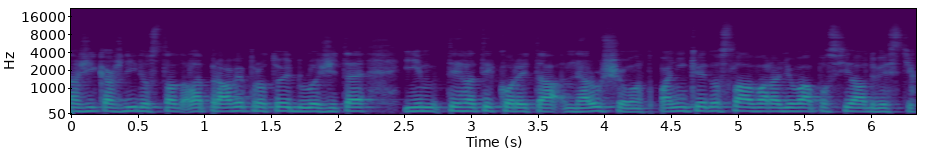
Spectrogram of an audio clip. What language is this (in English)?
Czech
